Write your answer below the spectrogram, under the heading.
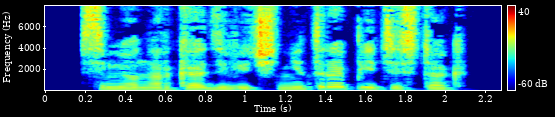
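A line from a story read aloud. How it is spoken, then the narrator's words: Calm. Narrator (Russian): спокойно сказала Леандра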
